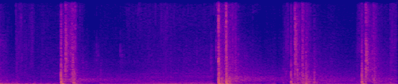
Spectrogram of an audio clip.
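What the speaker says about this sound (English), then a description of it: "I'm getting shot at." Gunfire in Hell Let Loose during a snowy tank-hunting match, four sharp separate bursts of rapid shots at fairly close range, spaced apart over a low background rumble.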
